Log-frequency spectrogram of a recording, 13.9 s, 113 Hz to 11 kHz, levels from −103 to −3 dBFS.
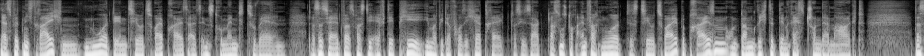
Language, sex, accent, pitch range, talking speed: German, male, German, 105-130 Hz, 190 wpm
